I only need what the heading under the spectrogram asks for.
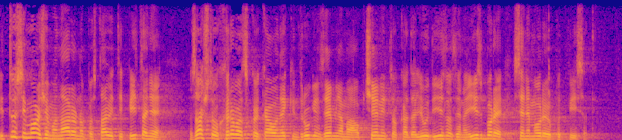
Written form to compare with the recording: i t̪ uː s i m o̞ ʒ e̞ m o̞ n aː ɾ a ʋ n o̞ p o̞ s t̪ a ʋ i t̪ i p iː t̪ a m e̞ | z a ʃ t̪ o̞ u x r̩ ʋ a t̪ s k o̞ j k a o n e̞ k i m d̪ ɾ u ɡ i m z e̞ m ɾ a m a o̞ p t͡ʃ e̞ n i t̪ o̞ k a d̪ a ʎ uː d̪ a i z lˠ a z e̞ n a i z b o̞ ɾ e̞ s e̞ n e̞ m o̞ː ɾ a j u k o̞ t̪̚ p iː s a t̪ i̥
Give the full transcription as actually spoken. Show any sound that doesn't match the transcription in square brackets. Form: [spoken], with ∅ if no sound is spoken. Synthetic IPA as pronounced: i t̪ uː s i m o̞ ʒ e̞ m o̞ n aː ɾ a ʋ n o̞ p o̞ s t̪ a ʋ i t̪ i p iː t̪ a [ɲ] e̞ | z a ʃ t̪ o̞ u x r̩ ʋ a t̪ s k o̞ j k a o n e̞ k i m d̪ ɾ u ɡ i m z e̞ m [ʎ] a m a o̞ p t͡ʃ e̞ n i t̪ o̞ k a d̪ a ʎ uː d̪ [i] i z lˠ a z e̞ n a i z b o̞ ɾ e̞ s e̞ n e̞ m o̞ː ɾ a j u [p] o̞ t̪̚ p iː s a t̪ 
